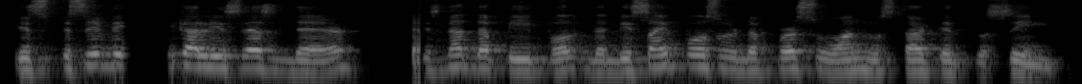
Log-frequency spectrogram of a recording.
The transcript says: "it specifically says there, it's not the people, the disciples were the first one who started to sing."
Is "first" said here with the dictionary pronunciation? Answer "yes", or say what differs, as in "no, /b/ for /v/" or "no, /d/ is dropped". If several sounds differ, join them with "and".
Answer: yes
